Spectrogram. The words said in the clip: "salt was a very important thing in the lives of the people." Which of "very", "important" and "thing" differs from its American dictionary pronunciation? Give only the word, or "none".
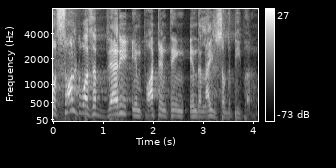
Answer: thing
